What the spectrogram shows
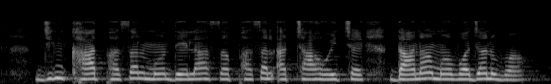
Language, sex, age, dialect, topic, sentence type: Maithili, female, 46-50, Angika, agriculture, question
